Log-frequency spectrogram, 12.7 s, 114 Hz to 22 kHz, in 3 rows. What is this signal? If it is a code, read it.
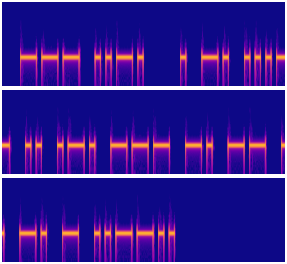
Morse code, heard as a keyed tone, about 15 wpm, 700 Hz. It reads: OF ENVIRONMENT?
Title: Sentences from Top 1000 Words - Review Part 5 - 15wpm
